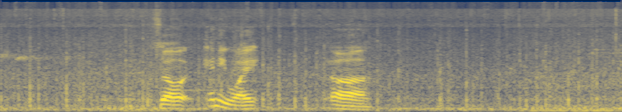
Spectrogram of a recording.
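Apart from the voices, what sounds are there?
heavy rain falling on umbrella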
